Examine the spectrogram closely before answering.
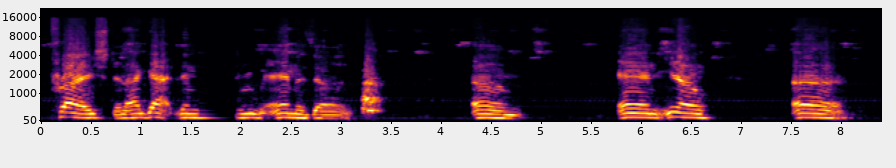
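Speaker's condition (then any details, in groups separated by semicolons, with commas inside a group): Cerebral palsy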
